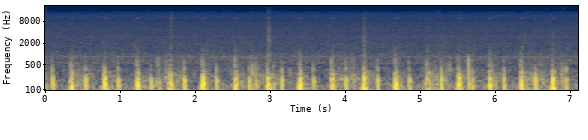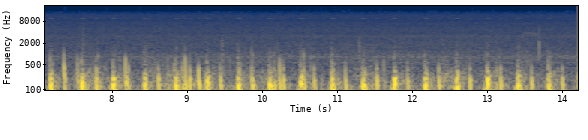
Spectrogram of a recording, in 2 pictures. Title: 圧迫心音 pressure heartbeat sound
